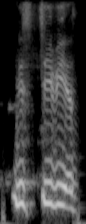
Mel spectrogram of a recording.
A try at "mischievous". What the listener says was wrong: Yeah, നമ്മൾ എല്ലാവരും അതിനെ മിസ്ചീവിയസ് എന്നാണ് പറയുന്നത്, ബട്ട് ഇറ്റ്സ് ആക്ച്വലി മിസ്ചിവസ്. ആ ബി കഴിഞ്ഞിട്ട് ശരിക്കും ഐ ഇല്ല. മിസ്ചീവിയസ് എന്ന് വായിക്കേണ്ട ആവശ്യം ഇല്ല. ഇറ്റ്സ് മിസ്ചിവസ്. മിസ്ചീ സൗണ്ട് അവിടെ ഇല്ല ആക്ച്വലി. ഇറ്റ്സ് മിസ്ചിവസ്.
